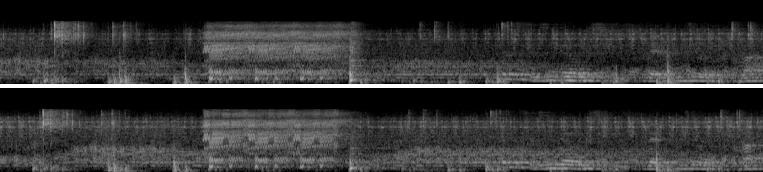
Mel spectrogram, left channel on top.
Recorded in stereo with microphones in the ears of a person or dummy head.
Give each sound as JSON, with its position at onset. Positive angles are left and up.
{"t": 2.0, "sound": "an alarm", "side_deg": -40, "distance_m": 2.0}
{"t": 3.5, "sound": "a snare drum", "side_deg": 65, "distance_m": 1.4}
{"t": 5.0, "sound": "a woman speaking", "side_deg": -35, "distance_m": 5.0}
